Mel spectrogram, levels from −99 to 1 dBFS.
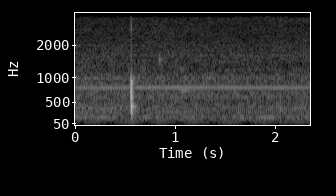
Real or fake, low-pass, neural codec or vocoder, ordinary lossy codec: fake; 3.6 kHz; autoencoder, 48 kHz, 128 numbers a frame, DAC-VAE, trained on Japanese speech; AAC, 16 kbps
